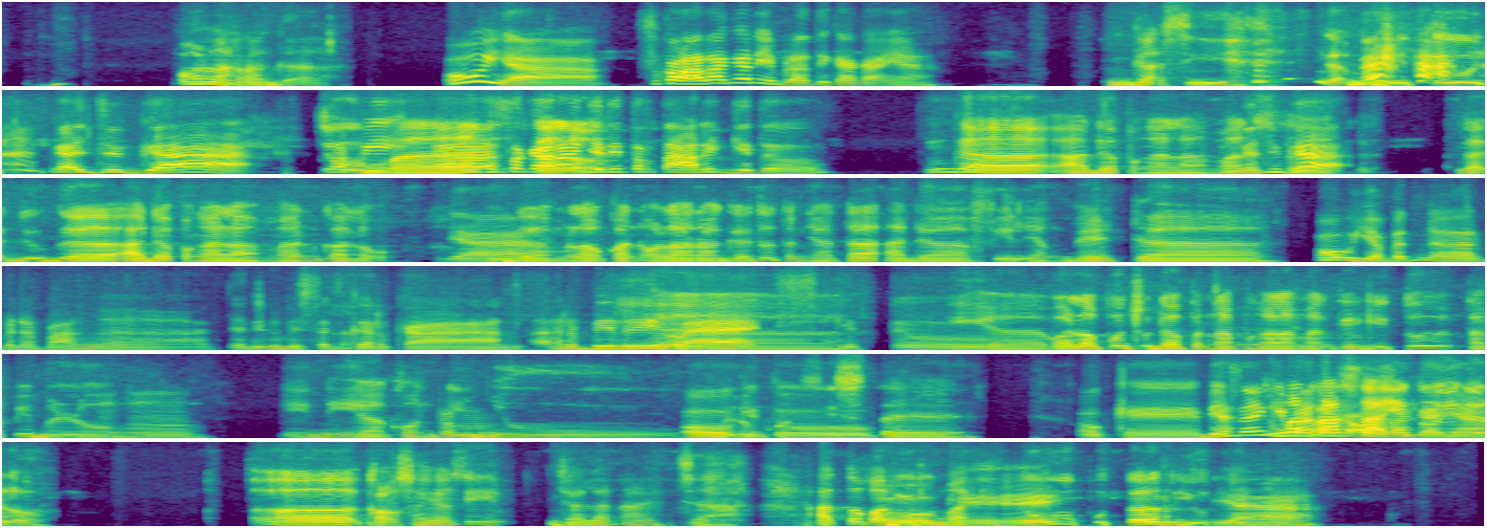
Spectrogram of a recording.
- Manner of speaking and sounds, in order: distorted speech; other background noise; static; chuckle; laugh; in English: "feel"
- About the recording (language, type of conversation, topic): Indonesian, unstructured, Bagaimana olahraga dapat membantu mengatasi stres dan kecemasan?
